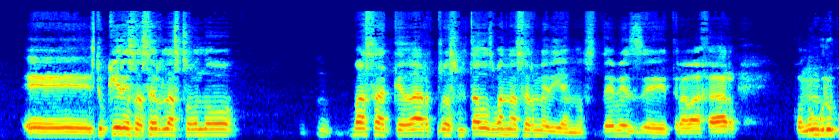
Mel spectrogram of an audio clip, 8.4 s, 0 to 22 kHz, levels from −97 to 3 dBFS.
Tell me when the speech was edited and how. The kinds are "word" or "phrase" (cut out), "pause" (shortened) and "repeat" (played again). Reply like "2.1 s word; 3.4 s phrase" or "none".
0.9 s word; 1.8 s word; 4.4 s word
